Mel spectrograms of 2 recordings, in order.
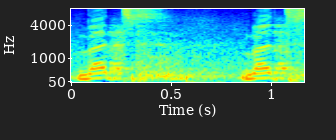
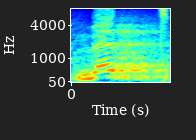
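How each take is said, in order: First: The final t releases a strong puff of air. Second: The final t releases only a little air. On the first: The speaker calls it wrong. "বেশি বাতাস যেন না হয়, বাত বাত এমন যেন না হয়" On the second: The speaker calls it right. "অল্প বাতাস"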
